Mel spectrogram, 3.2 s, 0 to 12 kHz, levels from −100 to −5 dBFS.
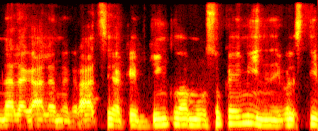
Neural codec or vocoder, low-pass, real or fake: none; 10.8 kHz; real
